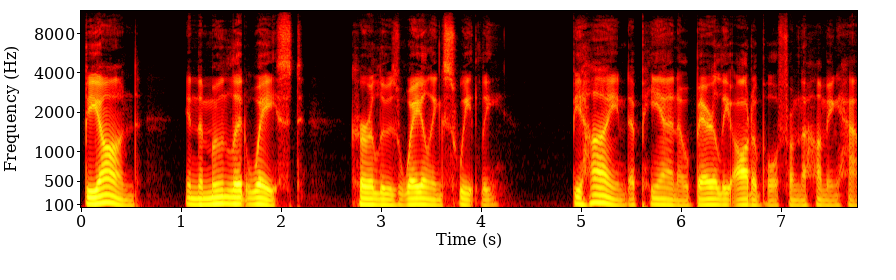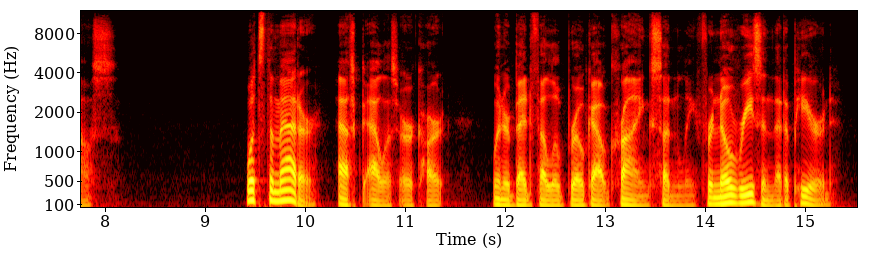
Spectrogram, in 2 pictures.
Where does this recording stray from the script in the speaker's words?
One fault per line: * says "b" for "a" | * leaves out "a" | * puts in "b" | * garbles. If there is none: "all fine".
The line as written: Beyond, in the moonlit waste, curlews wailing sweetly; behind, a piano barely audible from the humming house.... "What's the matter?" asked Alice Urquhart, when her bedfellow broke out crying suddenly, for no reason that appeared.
all fine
